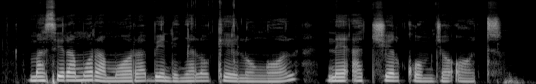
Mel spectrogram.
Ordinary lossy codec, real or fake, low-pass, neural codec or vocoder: none; real; none; none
